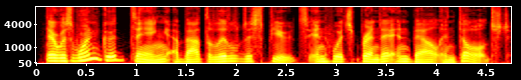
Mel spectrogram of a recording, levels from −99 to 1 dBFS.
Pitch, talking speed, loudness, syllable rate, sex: 150 Hz, 190 wpm, -20 LUFS, 5.5 syllables/s, female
